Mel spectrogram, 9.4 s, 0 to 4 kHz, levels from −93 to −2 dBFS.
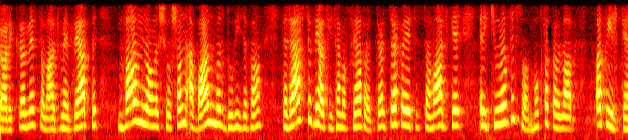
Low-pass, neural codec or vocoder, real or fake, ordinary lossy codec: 3.6 kHz; codec, 16 kHz in and 24 kHz out, 0.6 kbps, FocalCodec, streaming, 2048 codes; fake; AAC, 32 kbps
